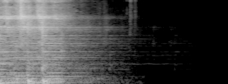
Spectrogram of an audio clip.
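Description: Acoustic guitars play and quickly fade out.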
